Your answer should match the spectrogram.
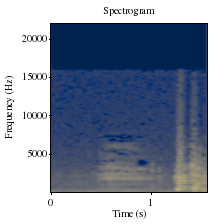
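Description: A single sharp sneeze bursts out, preceded by a brief inhaled buildup, loud and abrupt against a quiet background.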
